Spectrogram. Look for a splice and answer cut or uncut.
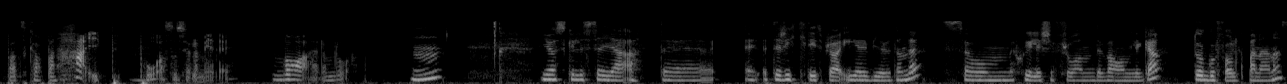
uncut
